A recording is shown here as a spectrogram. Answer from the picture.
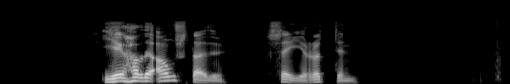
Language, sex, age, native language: Icelandic, male, 20-29, Icelandic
